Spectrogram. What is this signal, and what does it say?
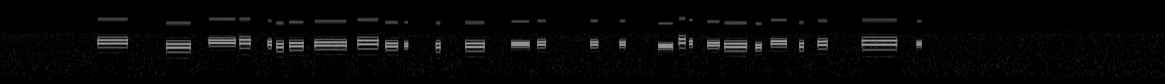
Pairs of high tones at irregular times. There is no code.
